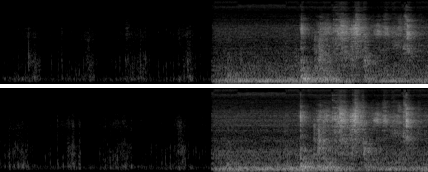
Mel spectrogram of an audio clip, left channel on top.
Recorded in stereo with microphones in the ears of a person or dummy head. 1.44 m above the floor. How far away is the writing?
About 1.0 m.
